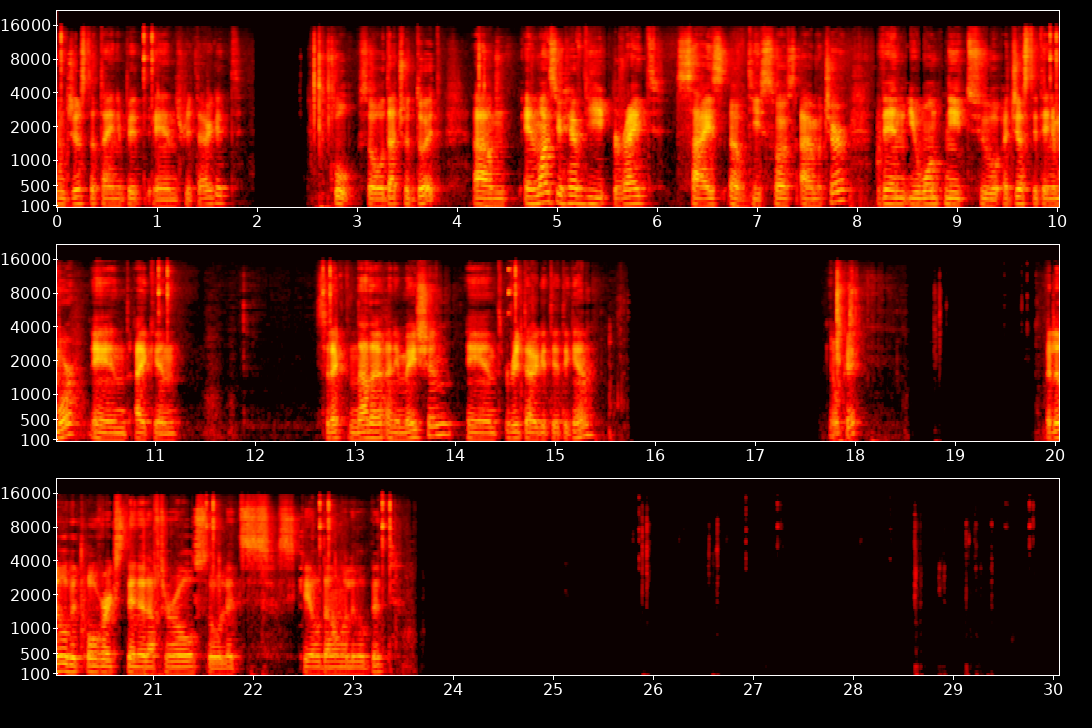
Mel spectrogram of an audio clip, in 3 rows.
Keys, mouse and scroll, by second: 0.9-2.3 drag, 2.6 space, 4.3 space, 9.9 click, 11.0 click, 14.6-17.4 drag, 17.9 space, 18.8 space, 18.9-19.5 middle drag, 19.5 scroll up 2, 19.6 middle click, 21.0 ctrl+z, 21.5 click, 22.0 s, 23.3-25.6 drag, 25.8 middle click, 26.2 middle click, 26.2 space, 26.6 space, 26.7-27.2 middle drag, 27.2 click, 28.1 middle drag, 28.8 ctrl+z, 29.0 ctrl+z, 29.2 shift+middle click, 29.3 s, 29.7 click.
